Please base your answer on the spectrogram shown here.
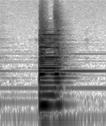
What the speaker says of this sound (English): The D string is resonating.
